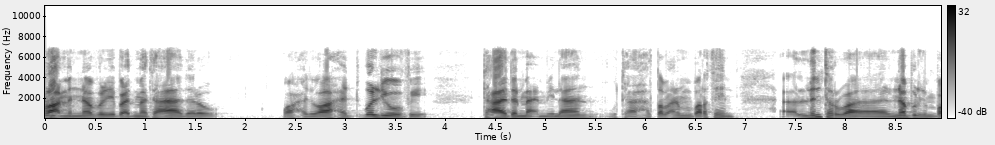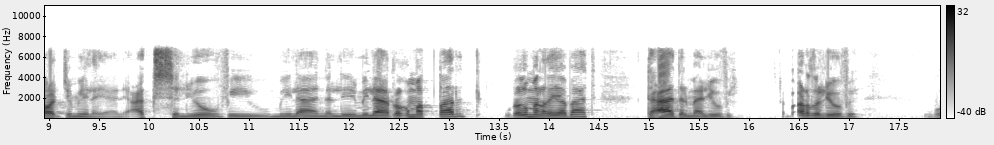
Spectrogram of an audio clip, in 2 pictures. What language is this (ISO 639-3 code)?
ara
